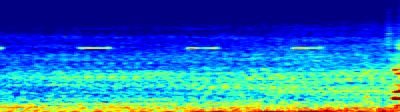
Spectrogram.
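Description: Steady low engine and road rumble inside a moving truck's cab, with a short high beep repeating about twice a second.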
